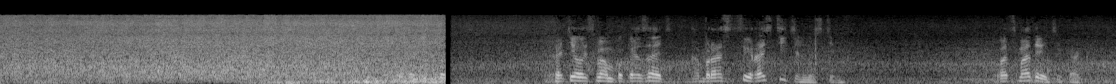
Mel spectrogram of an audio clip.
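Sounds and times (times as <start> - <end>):
waterfall flowing under a small footbridge: 0.0 - 4.5
speech: 5.5 - 8.6, 10.0 - 11.0.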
